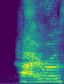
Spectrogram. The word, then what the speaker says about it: Kairos: Once said, you do it right, but you say it wrong. Because we were she's saying Greek. Kairos. She says it's Keros.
